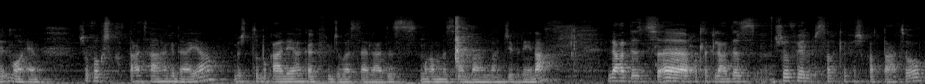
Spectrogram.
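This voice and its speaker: A woman's voice: sits low, background noise. A middle-aged woman with an Algerian Arabic accent, chatting casually and sassily while she cooks, teasing the viewer and slipping into French. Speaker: cooking vlogger. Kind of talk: casual cooking demonstration. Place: home kitchen with food frying. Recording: echoey kitchen, loud sizzling pan.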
